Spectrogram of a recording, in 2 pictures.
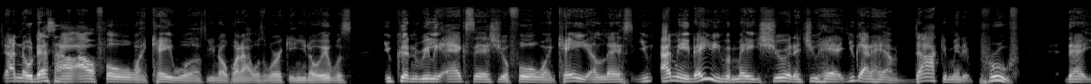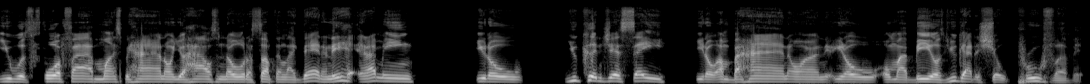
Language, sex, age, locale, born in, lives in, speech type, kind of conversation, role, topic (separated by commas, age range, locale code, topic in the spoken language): English, male, 45-49, en-US, United States, United States, conversation, podcast, host, What steps can you take to protect yourself financially from life's unexpected challenges?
